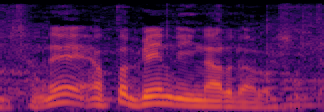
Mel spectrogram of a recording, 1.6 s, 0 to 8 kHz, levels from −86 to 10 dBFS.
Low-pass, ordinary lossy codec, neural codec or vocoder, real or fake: 7.2 kHz; none; codec, 16 kHz, 4 kbps, FreqCodec, larger model; fake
